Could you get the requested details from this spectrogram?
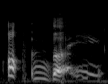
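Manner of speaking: hammed-up dying wail with a laughing cry; mock dying. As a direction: fake a dramatic death, half laughing. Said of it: "But if I was, it'd be like".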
